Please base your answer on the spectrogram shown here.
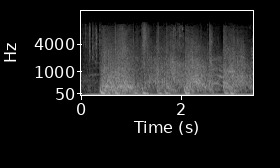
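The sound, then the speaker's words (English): Gunfire from the gunfight scene of the 1994 film Wyatt Earp, with Kevin Costner: many loud, overlapping shots and booms in a rapid, continuous barrage. “What you're hearing now is the gunfight scene in the 94 movie Wyatt Earp with Kevin Costner.”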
